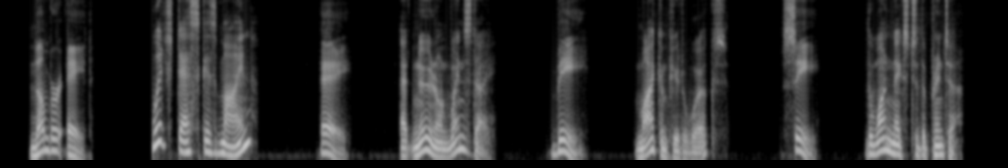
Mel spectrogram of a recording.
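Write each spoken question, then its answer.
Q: Which desk is mine?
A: C: The one next to the printer.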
